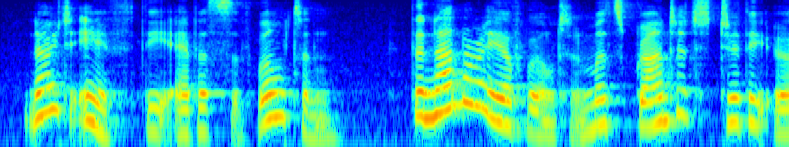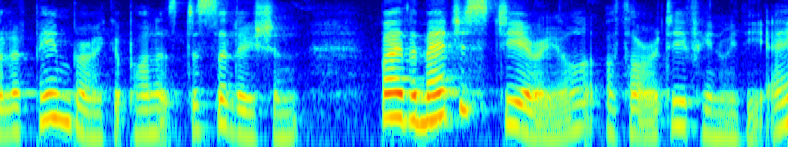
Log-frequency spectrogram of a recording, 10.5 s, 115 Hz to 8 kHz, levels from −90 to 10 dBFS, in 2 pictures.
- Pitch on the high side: Yes, high, 225 Hz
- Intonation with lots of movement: Yes, wide, 6.9 semitones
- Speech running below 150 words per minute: No, average, 155 wpm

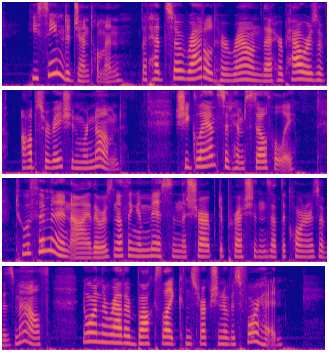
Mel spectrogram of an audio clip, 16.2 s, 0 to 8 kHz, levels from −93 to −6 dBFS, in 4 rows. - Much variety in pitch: No, average, 4.1 semitones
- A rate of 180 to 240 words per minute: Yes, average, 185 wpm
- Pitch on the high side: Yes, high, 235 Hz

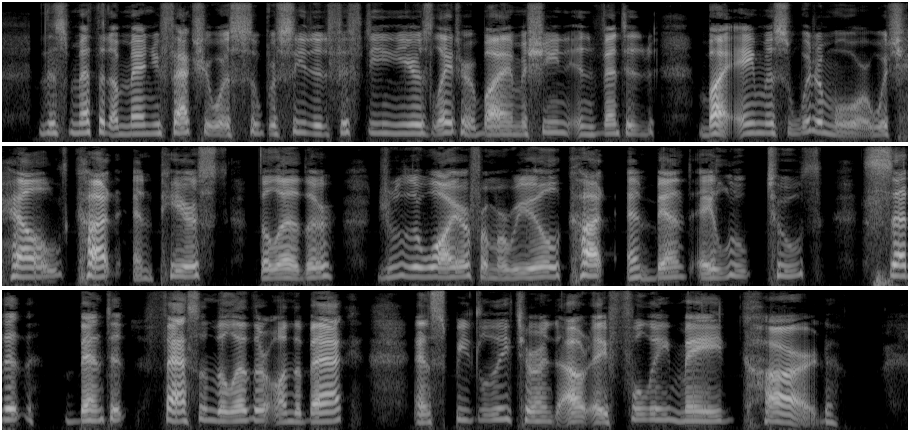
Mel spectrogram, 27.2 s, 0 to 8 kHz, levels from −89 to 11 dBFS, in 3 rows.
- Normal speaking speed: No, slow, 115 wpm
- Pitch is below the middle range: No, high, 190 Hz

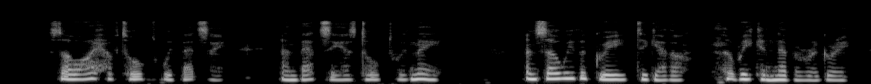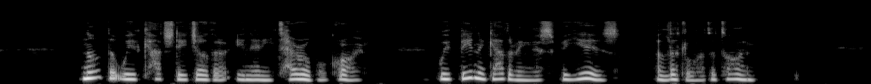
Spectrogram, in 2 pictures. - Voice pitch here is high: Yes, high, 225 Hz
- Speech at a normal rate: Yes, average, 150 wpm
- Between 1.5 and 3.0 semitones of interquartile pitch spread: Yes, average, 2.7 semitones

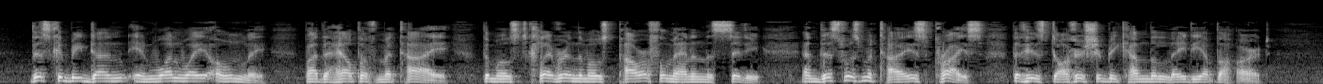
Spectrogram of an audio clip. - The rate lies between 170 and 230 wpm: Yes, average, 175 wpm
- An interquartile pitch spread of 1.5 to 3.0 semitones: Yes, average, 2.7 semitones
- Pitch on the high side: No, low, 135 Hz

